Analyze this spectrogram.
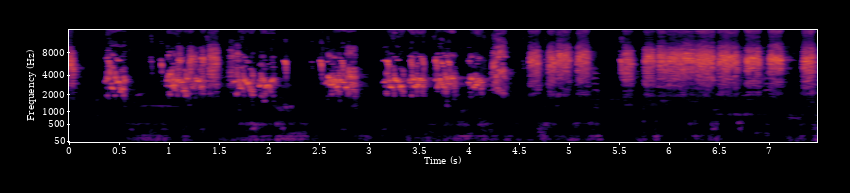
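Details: Pair of breeding budgies chirping and squawking: harsh, buzzy high chatter in bursts of roughly half a second, nearly nonstop, closing with a long, continuous scratchy warble.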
